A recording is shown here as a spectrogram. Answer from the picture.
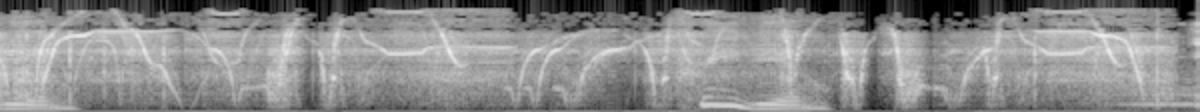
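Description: N-Sons portable radio being tuned across the band: whistles that sweep up and down in pitch over a hiss of static as the tuning knob is turned between stations.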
